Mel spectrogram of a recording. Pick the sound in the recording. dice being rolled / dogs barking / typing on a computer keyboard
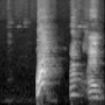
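dogs barking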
